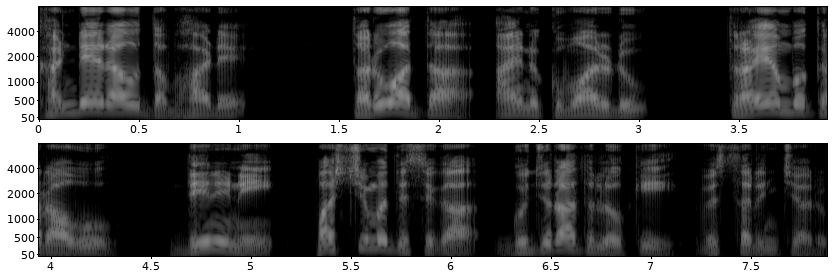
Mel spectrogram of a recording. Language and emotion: Telugu, neutral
